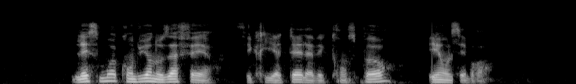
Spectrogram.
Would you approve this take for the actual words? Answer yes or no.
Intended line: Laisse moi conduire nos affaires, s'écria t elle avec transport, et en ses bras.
yes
